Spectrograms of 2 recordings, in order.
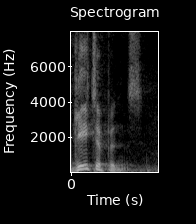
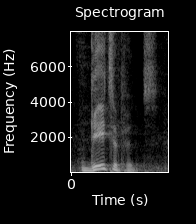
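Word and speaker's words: guetapens: year there that that's the winning word it's pronounced gatens gatens it means a trap or Ambush I thought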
